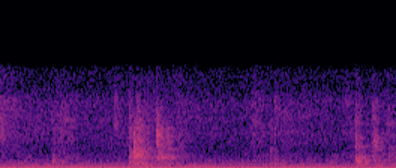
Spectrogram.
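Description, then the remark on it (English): A door opens with a soft latch click and a short rustling creak, then another faint click follows a couple of seconds later, all quiet against a steady low hum. “My attention went out there when Reggie opened the door.”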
